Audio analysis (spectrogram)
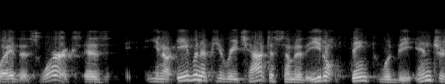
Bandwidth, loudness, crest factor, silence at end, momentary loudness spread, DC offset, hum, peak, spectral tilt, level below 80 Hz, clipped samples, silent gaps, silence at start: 5.6 kHz; -21 LUFS; 16 dB; 0 s; 6 LU; under 0.1%; none; -4 dBFS; -10.5 dB/octave; -58 dBFS; under 0.1%; none; 0 s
